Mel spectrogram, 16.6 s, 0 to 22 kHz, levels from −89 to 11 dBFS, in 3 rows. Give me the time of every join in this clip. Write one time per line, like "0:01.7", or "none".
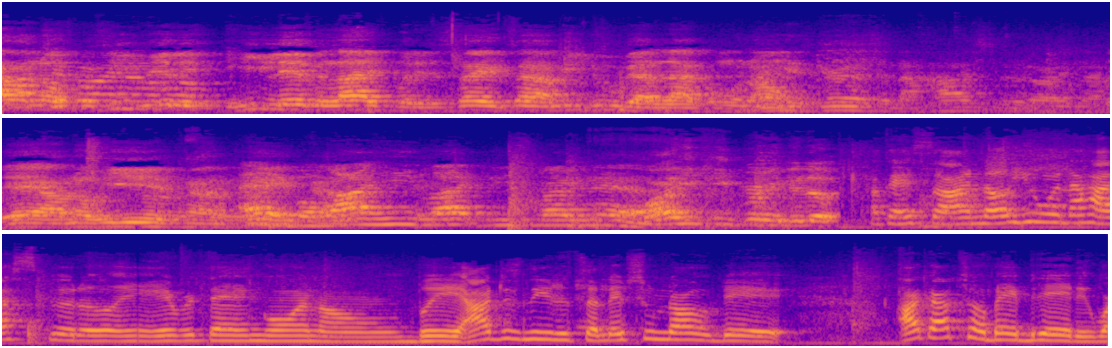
0:09.8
